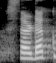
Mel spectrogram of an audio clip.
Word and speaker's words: सड़क: बोल रहे हो सड़क तो ये ड़ जो आप बोल रहे हो तो दोनों में अंतर समझ में आ रहा है आपको दोनों ध्वनियों में अंतर तो ये है ड और ये ड थोड़ा सा अंतर है थोड़ा हल्का तो यही इन दोनों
